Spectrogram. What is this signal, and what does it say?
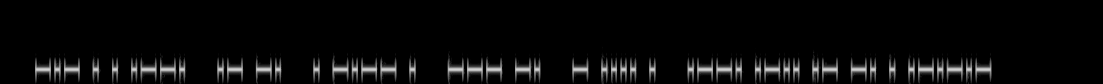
Morse code, heard as a keyed tone, about 25 wpm, 700 Hz. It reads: KEEP AN EYE ON THE PLANE.
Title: Sentences from Top 1000 Words - Review Part 3 - 25wpm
